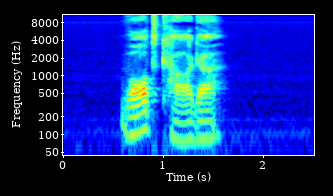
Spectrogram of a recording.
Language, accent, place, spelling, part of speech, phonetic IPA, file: German, Germany, Berlin, wortkarger, adjective, [ˈvɔʁtˌkaʁɡɐ], De-wortkarger.ogg
- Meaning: 1. comparative degree of wortkarg 2. inflection of wortkarg: strong/mixed nominative masculine singular 3. inflection of wortkarg: strong genitive/dative feminine singular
